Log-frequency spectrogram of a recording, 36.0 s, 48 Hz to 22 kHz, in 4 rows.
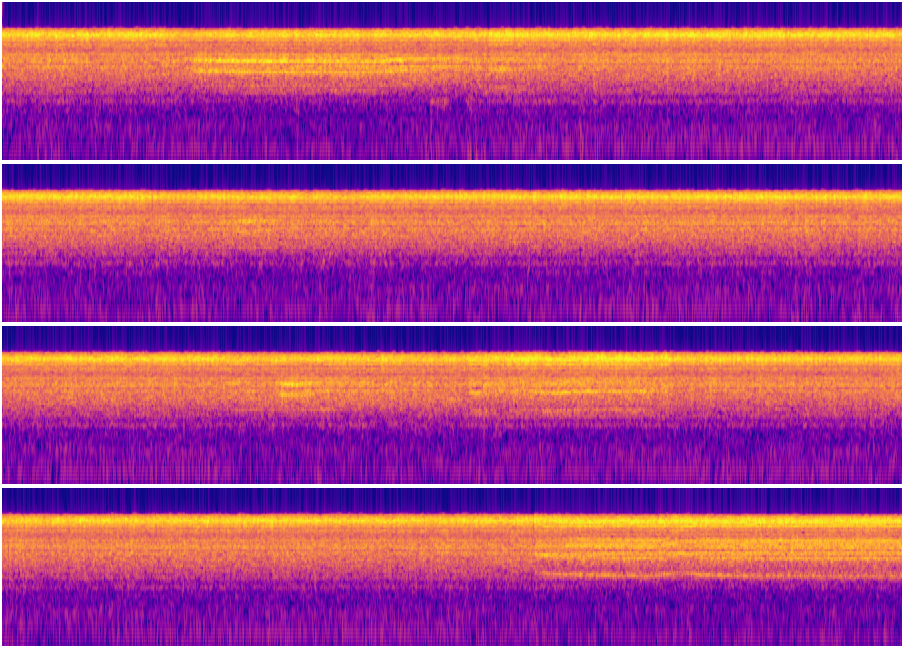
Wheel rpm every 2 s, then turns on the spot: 230, 210, 230, 230, 230, 230, 230, 230, 240, 230, 230, 230, 230, 230, 230, 240, 220, 210.
none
